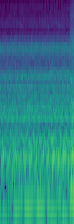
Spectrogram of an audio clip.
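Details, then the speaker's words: Diesel FC truck, engine hot, heard up close near radiator: steady loud fluttering roar with shaking, loud into the cab; owner suspects one of five cooling fans, unsure which. "มาฟังมาฟังใกล้ๆเลยเนี่ยเสียงมันดังแล้วตะพือมากเลยเสียงมันดังเข้าเก๋งเลย"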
